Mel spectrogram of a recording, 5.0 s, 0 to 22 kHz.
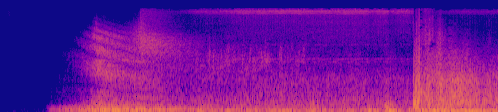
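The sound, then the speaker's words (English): A heavy explosion bursts out of silence with a loud, close blast, followed by a long rumbling roar and a second sharp detonation near the end, with no voices. Explosions on the front line of the war in Ukraine, close to a drone team of the 92nd Assault Brigade. “The explosions are dangerously close as the drone team from the 92nd Assault Brigade set up their bird, attach the bombs, and head off into battle.”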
